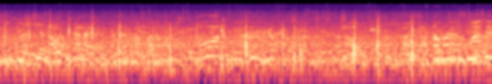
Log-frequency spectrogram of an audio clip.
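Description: Many men's voices talking and calling over one another at a distance, no single speaker clear, with a few sharp clicks scattered through.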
